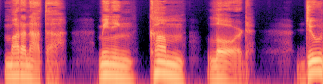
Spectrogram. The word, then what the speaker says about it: maranatha: Pronounced maranatha, meaning come, Lord.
